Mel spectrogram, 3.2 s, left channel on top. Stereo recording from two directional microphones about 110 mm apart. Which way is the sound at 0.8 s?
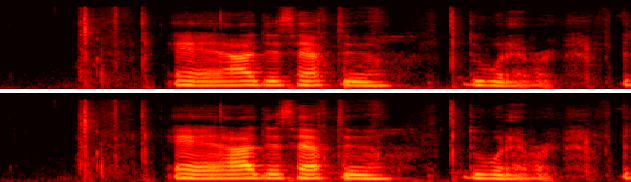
35° right (ahead or behind).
